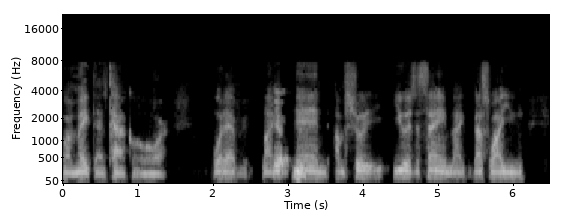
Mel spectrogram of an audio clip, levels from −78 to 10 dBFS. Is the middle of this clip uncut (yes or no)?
no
